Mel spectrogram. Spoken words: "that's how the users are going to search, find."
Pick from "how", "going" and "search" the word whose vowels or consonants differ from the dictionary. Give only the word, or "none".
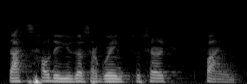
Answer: none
